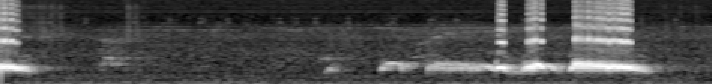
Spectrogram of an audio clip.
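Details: Spotted dove, a 'lắc mặt' bird: one loud coo, soft low notes and a building hum, then a strong phrase of two short coos ending in a long, full, mellow coo.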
